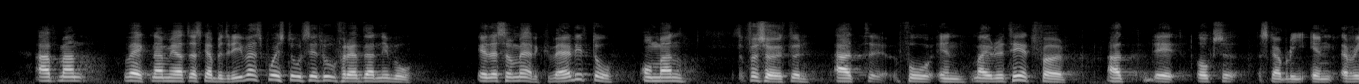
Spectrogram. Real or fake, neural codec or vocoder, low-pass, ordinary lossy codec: fake; codec, 16 kHz, 1 kbps, X-Codec, WavLM features, trained on Multilingual LibriSpeech; none; none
